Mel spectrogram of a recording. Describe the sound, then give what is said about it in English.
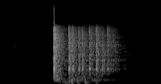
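Dice clatter onto a hard tabletop with a sharp first impact, then a quick run of rattling clicks that tumble and fade out within about a second. Fairly loud, with no talking. The dice are rolled in a game to check a desk drawer for traps, coming up 12. “I'll check it for traps and open it. Give me a roll.”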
